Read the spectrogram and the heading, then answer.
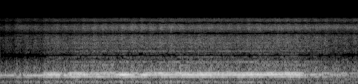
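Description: A train whistle blows one long, steady, mournful note lasting about three seconds, loud over a low rumble of background noise, then fades out. No one speaks.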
